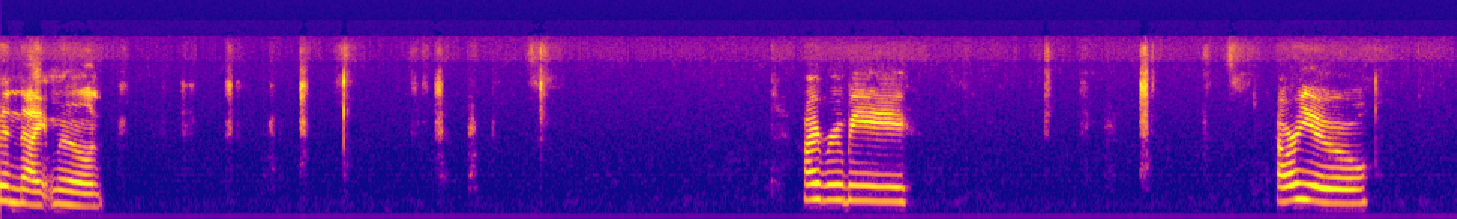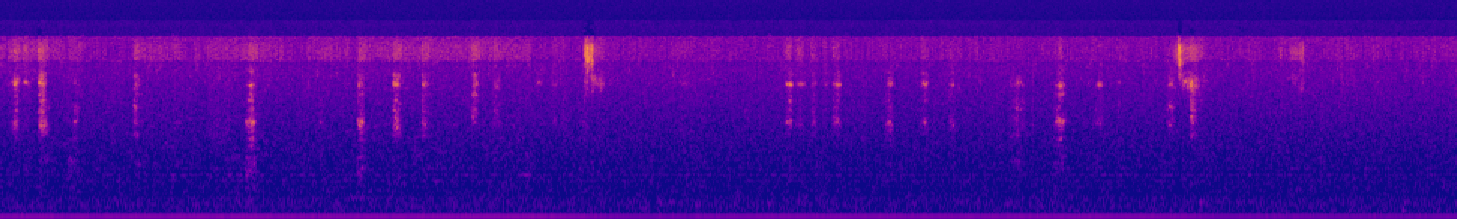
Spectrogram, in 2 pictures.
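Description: Paper rustles softly under a hand.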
